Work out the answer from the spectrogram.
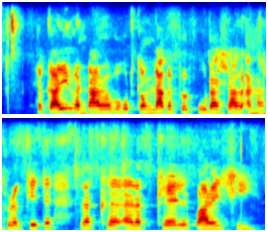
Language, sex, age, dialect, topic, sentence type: Maithili, female, 18-24, Angika, agriculture, statement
